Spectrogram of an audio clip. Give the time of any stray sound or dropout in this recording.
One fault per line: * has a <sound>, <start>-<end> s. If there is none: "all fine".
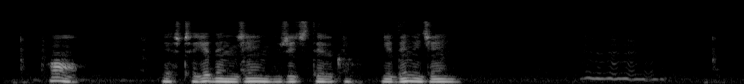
* has a laugh, 5.8-6.7 s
